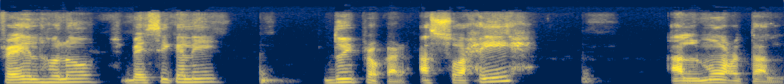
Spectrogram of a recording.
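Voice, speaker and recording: A man with a Bangladeshi accent gives an Arabic grammar lesson at a middle pitch. He breaks conjugations into single syllables and keeps asking his class questions. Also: animated, extremely slow, darkish tone. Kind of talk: classroom lecture.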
